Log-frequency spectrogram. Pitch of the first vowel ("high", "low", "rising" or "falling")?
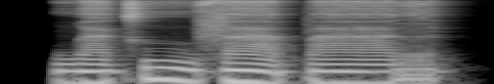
low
